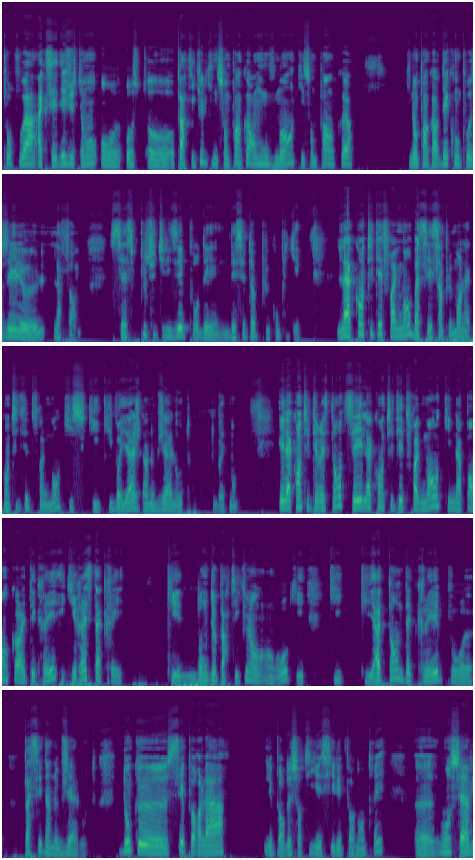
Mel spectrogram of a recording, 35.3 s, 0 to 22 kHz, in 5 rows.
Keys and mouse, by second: 31.1 click, 34.3 click.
